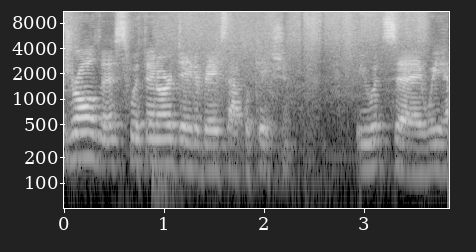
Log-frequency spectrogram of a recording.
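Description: A cloth wipes across a chalkboard.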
